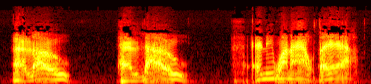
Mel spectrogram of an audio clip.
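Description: A put-on character voice, fairly high and squeaky, at a very slow pace

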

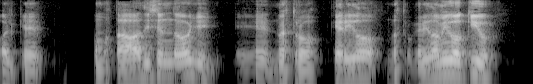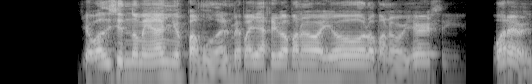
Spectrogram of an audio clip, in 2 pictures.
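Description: A man at a moderate pace, pitched fairly high, with ordinary pitch variation and an ordinary speaking voice. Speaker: podcast co-host. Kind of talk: casual chat.

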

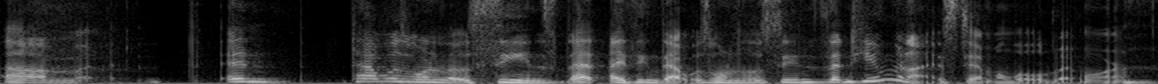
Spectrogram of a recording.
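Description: Her intonation is lively and her pace very fast. The woman speaks at a medium pitch. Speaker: movie podcast host. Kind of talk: casual chat.

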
